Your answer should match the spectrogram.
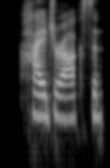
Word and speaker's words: hydroxyapatite: Yeah, and that something else is called hydroxyapatite. – We did Google that one time to make sure we were pronouncing it correctly. – And we do. We've got it. Yeah. Hydroxyapatite. Anyways,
